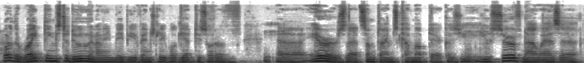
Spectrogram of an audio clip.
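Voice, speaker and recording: Mellow-voiced man hosting a faith podcast. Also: medium pitch, slight background noise. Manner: unhurried, with frequent filler sounds and listening murmurs. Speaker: podcast host. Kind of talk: relaxed podcast interview.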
